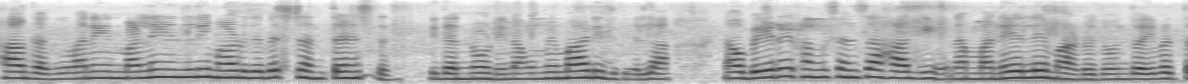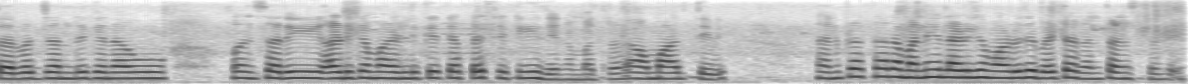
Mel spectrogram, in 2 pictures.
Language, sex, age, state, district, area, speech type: Kannada, female, 30-45, Karnataka, Udupi, rural, spontaneous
